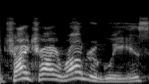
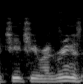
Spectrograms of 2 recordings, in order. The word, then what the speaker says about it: Chi-Chi Rodriguez: He would he's in the news business but he would mispronounce you know Chai Chai Rodriguez obviously Chi-Chi Rodriguez.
